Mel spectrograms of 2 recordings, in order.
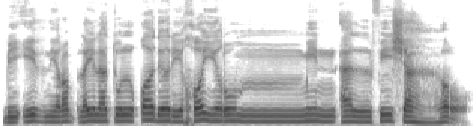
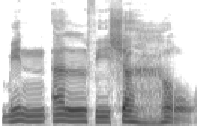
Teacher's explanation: Haknya alirkan dulu karena sifatnya adalah rikhwa.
